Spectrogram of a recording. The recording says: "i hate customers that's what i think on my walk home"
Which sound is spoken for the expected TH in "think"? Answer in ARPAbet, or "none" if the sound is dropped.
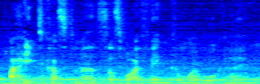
TH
